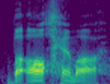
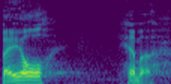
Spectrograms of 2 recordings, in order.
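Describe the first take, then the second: First: It is said with a throaty Hebrew h sound. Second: It is said with a plain English h sound. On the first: "let me clear my throat so I can pronounce this letter" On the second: "I'll pronounce it in more of an English style"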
